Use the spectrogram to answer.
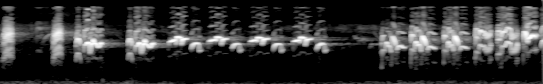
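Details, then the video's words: Sooty-headed bulbul singing energetically, used to lure bulbuls and set rivals singing: opening sharp chirps, then a run of five bright, bubbling whistled phrases, ending in fast, dense chattering notes. "Suara Burung Kutilang Gacor ASLI Tanpa isian"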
